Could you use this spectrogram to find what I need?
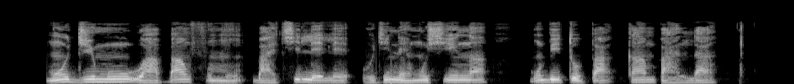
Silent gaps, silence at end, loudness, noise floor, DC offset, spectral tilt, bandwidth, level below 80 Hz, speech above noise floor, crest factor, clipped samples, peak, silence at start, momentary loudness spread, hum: none; 0.5 s; -17 LUFS; -68 dBFS; under 0.1%; -5 dB/octave; 8 kHz; -38 dBFS; 51 dB; 16 dB; under 0.1%; -2 dBFS; 0.45 s; 11 LU; none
